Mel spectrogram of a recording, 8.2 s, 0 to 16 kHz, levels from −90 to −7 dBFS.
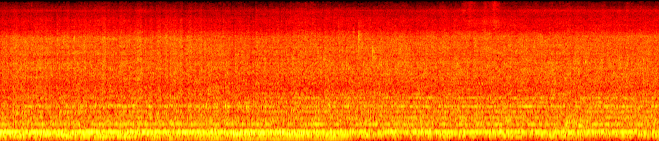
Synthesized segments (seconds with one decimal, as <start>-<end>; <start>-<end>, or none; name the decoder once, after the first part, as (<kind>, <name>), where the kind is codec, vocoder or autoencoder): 0.0-0.4 (autoencoder, DAC-VAE); 1.0-2.7; 4.8-8.2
